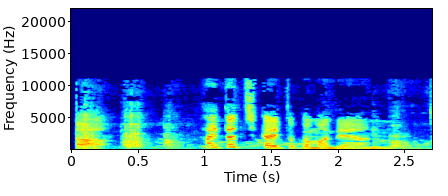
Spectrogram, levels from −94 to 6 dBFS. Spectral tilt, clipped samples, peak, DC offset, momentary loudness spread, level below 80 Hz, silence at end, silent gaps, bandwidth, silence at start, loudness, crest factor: -2.5 dB/octave; under 0.1%; -2 dBFS; under 0.1%; 14 LU; -70 dBFS; 0 s; none; 11.5 kHz; 0.05 s; -22 LUFS; 22 dB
